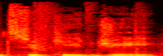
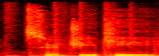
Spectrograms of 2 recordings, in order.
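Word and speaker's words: Tsukiji: friend always brings a to this job in sukiji which he always mispronounce tsujiki jilgai shijo after more than three years Gap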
